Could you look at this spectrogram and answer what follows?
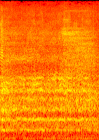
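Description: Agitated honeybees buzz inside an opened hive, a steady, dense, close drone that never lets up, with no voices over it.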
